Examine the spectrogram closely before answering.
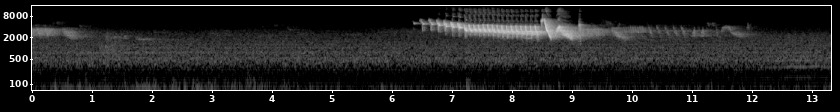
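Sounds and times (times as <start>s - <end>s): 
common chaffinch Fringilla coelebs singing: 6.4s - 12.1s.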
